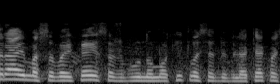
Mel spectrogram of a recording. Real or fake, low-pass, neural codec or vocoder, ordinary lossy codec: real; 7.2 kHz; none; Opus, 24 kbps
